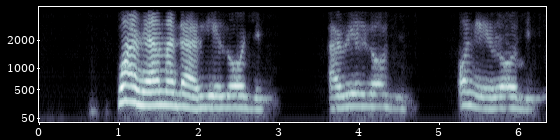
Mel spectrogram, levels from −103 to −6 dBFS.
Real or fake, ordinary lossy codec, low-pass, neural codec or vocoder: fake; none; 3.6 kHz; codec, 16 kHz, 2 kbps, FreqCodec, smaller model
